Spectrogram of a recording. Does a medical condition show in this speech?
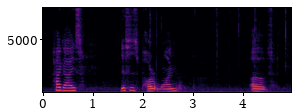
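No.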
